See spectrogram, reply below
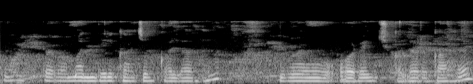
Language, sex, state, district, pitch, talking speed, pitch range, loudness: Hindi, female, Gujarat, Gandhinagar, 165 Hz, 125 wpm, 155-170 Hz, -16 LUFS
